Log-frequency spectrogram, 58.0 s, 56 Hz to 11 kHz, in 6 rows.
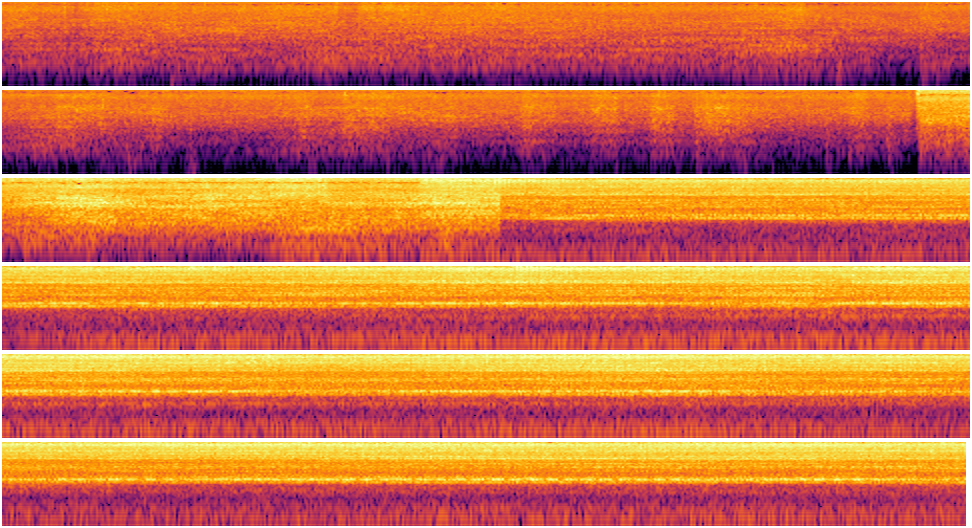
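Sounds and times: floor machine motor hum: 0.0 - 58.0
brush scrubbing wet tile: 12.4 - 18.7
loud rushing noise: 18.8 - 27.0.

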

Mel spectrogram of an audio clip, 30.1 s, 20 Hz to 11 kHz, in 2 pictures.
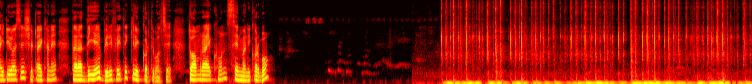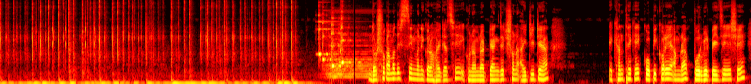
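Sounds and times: keyboard typing clicks: 8.8 - 22.1.

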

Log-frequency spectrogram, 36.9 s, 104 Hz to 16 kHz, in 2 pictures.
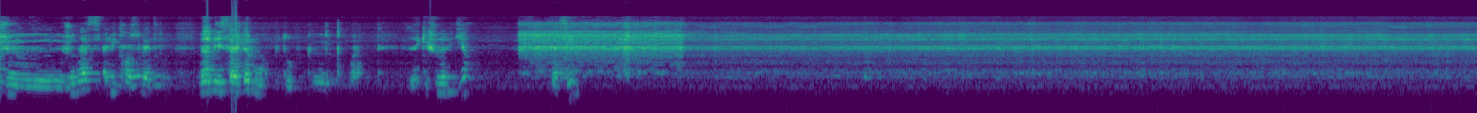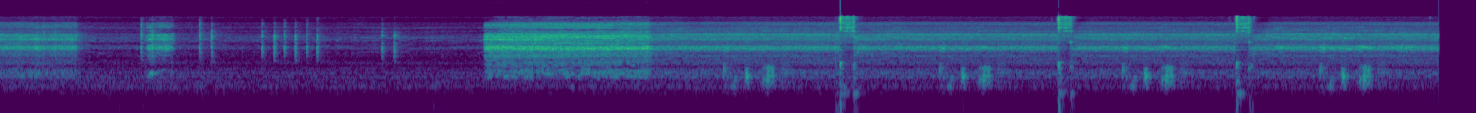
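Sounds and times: static hiss: 0.0 - 36.5
scattered clicks: 20.2 - 22.5, 23.2 - 23.5, 29.0 - 29.3, 31.7 - 32.6, 33.9 - 34.2.

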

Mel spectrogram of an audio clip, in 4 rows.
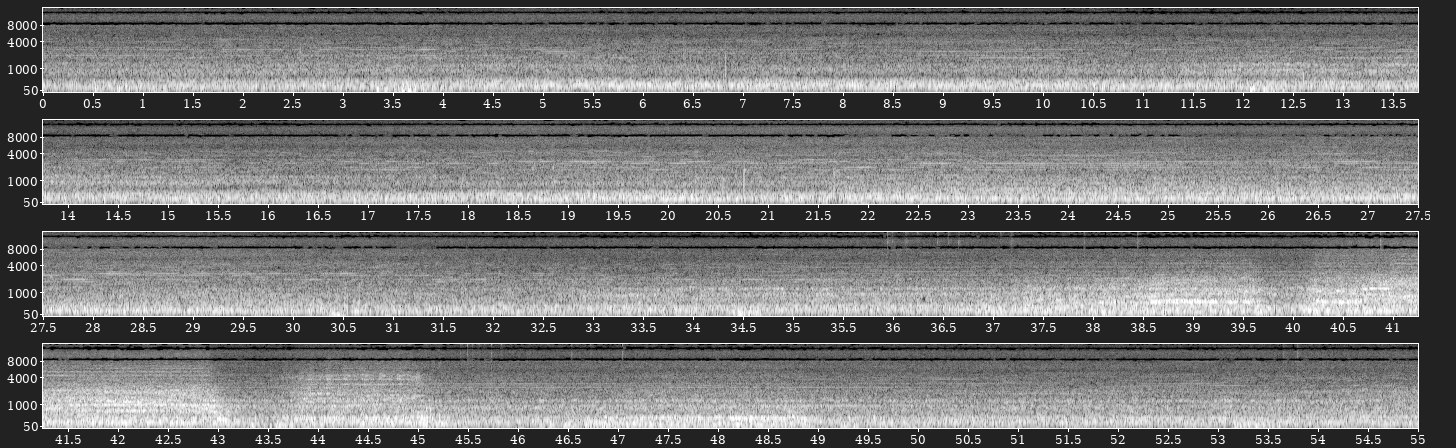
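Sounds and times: faint steady tones: 0.0 - 40.7
milling machine running: 0.0 - 55.0.

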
